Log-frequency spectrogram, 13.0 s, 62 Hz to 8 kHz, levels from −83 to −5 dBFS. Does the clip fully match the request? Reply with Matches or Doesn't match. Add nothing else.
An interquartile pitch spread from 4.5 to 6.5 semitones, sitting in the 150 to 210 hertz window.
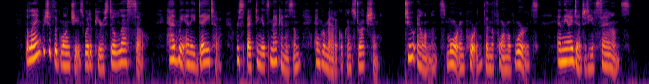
Matches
